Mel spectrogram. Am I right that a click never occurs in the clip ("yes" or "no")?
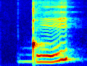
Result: no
